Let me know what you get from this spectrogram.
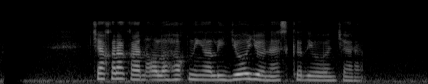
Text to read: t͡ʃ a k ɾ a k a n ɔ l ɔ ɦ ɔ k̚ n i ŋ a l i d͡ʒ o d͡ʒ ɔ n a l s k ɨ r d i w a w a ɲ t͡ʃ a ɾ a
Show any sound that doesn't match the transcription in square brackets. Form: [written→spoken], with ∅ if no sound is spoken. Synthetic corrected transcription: t͡ʃ a k ɾ a k a n ɔ l ɔ ɦ ɔ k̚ n i ŋ a l i d͡ʒ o d͡ʒ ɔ n a [l→∅] s k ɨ r d i w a w a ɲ t͡ʃ a ɾ a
